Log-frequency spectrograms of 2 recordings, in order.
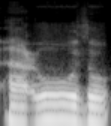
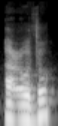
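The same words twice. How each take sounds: First: The vowel is drawn out a little longer. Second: The vowel is short, not drawn out. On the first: The speaker calls it right. "Notice how you're pulling" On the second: The speaker calls it wrong. "you won't say"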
